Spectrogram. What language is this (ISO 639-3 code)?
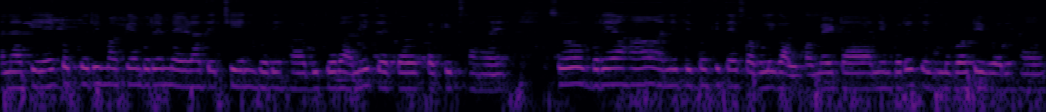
kok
